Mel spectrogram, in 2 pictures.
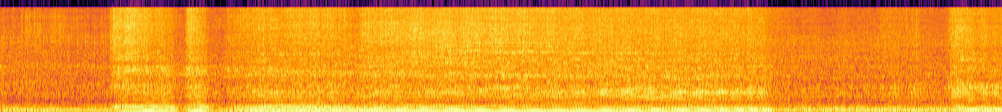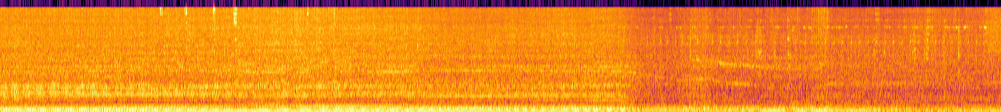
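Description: Heavy diesel engine of earthmoving machinery working under load. It runs hard for two stretches of about ten seconds each, eases briefly between them, and drops lower near the end. There are a few knocks early in the first stretch.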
